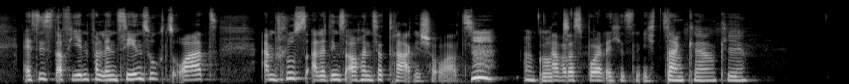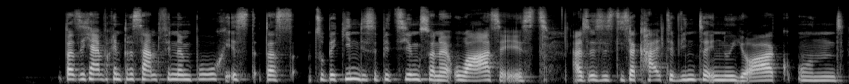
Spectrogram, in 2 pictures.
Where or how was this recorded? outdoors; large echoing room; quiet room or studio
quiet room or studio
